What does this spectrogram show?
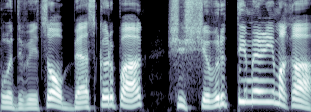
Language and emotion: Goan Konkani, happy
